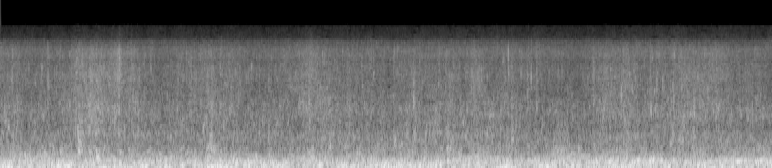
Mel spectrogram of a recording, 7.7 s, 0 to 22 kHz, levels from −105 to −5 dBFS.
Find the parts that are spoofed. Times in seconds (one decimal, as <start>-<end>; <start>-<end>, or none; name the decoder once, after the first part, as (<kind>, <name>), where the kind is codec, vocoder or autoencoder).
0.0-1.6 (vocoder, BigVGAN v2); 2.2-5.6; 7.1-7.7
